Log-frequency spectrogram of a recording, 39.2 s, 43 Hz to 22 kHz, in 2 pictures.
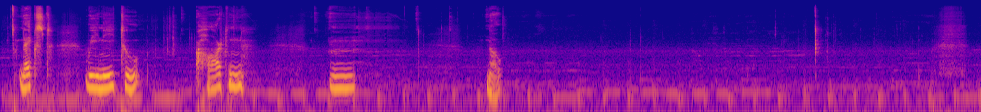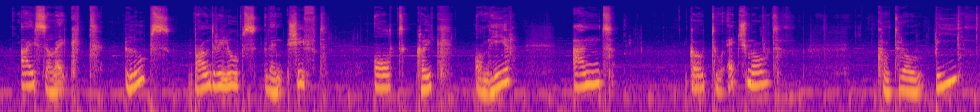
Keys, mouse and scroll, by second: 2.8 scroll up 1, 3.8 shift+middle click, 4.9 middle click, 19.9 click, 23.5 click, 27.6 alt+shift+click, 34.0 click, 37.5 ctrl+Num_Lock, 38.4 ctrl+b.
